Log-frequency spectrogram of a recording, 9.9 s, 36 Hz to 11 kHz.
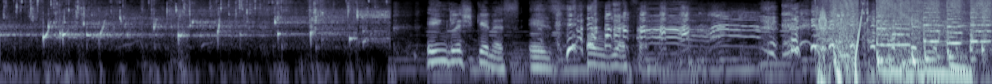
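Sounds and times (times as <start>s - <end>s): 
pint of beer pouring from a tap: 0.0s - 3.9s
speech: 4.3s - 6.6s, 7.6s - 9.8s
laughter: 5.3s - 9.3s.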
